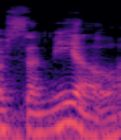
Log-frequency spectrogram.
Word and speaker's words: Samael: married to some male samael or samia as people pronounce it and as the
